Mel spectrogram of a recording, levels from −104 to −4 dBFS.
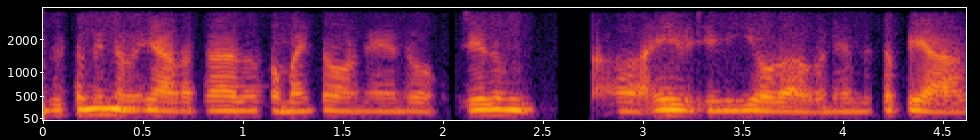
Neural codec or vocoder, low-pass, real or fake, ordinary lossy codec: none; 3.6 kHz; real; none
